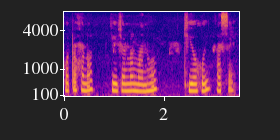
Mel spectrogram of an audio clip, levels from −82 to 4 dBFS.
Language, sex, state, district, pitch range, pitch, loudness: Assamese, female, Assam, Kamrup Metropolitan, 245-265 Hz, 250 Hz, -14 LUFS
